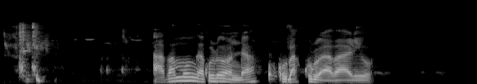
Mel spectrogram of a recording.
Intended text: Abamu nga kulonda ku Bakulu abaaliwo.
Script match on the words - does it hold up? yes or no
yes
